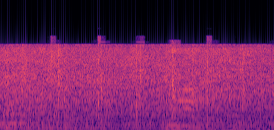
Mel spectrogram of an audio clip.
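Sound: audience applause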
